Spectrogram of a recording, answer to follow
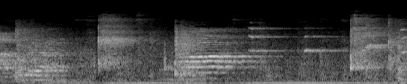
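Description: Table tennis ball being struck with paddles and bouncing on the table during a rally, sharp pings and taps ringing in a large hall, with men's voices over them.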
